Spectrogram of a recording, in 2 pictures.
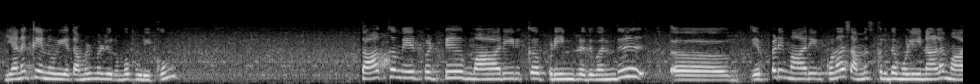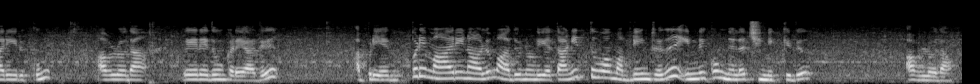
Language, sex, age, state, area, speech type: Tamil, female, 18-30, Tamil Nadu, urban, spontaneous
